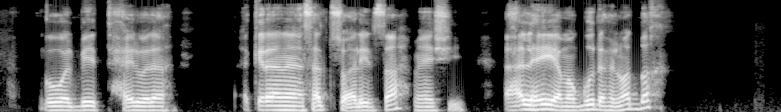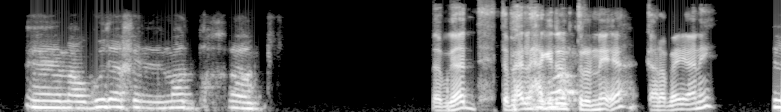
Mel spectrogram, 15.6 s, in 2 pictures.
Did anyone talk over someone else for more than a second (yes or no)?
no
